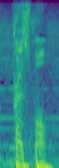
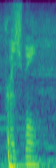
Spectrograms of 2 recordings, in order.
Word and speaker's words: Przemyśl: In could you pronounce exactly where we? It's Przemyśl. Przemyśl. This town where we are. – This Przemyśl. – Przemyśl. I'm sorry. Przemyśl. I pronounce it completely different.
